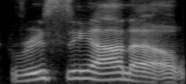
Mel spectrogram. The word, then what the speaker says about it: Russiano: Russiano, which is Russian with an O at the end.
